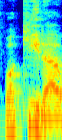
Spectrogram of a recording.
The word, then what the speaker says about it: Wakita: rips through Wakita, which I always thought that it was Wichita, and they were saying it wrong, but apparently it's Wakita, which I don't know if it's a real place or not.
